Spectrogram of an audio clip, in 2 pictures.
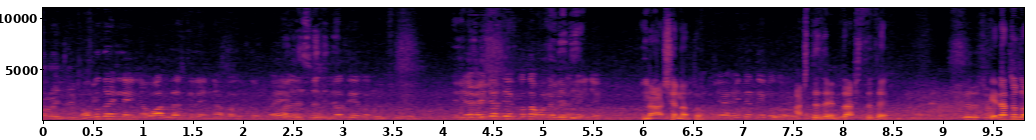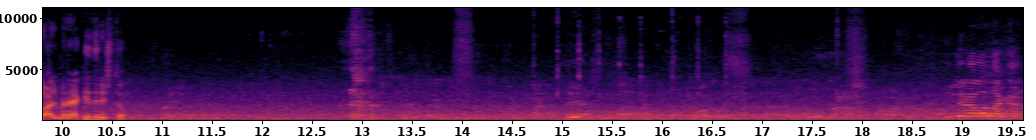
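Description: A crowd of men murmurs and talks in a large echoing hall.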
